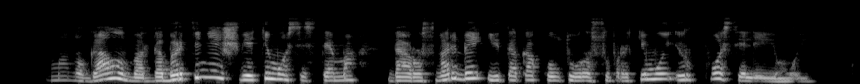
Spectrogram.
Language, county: Lithuanian, Alytus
